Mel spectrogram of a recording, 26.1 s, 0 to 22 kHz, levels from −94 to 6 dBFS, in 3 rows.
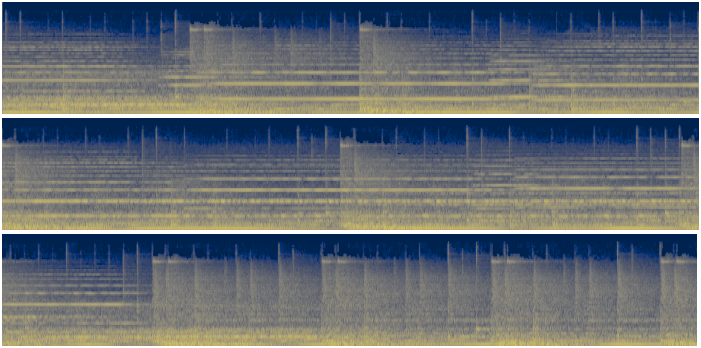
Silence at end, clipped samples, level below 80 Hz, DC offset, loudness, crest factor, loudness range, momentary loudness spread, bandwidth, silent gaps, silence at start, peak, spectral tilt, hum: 0 s; under 0.1%; -26 dBFS; under 0.1%; -18 LUFS; 14 dB; 2 LU; 5 LU; 11 kHz; none; 0 s; -2 dBFS; -6 dB/octave; none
